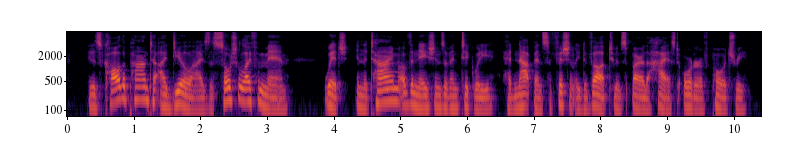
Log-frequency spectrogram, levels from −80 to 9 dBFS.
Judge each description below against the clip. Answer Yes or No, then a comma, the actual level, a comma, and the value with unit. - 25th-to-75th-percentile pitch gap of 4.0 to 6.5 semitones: Yes, average, 5.2 semitones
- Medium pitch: No, low, 115 Hz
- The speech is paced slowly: No, average, 185 wpm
